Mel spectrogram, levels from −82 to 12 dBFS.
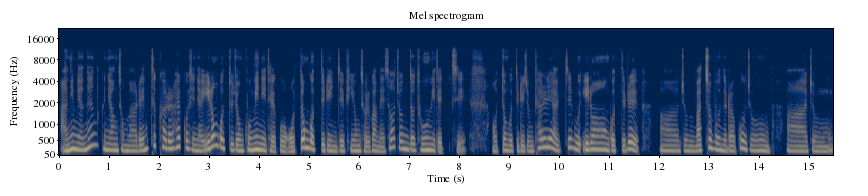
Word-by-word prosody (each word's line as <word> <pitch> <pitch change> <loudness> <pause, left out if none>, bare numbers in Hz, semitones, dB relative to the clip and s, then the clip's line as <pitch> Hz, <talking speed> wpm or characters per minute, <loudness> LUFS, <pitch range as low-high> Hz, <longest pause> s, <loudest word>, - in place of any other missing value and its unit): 아니면은 210 - +4
그냥 190 -4 +1
정말 160 -3 -3
렌터카를 235 - 0
할 290 - +3
것이냐?' 200 - -1
이런 295 - +3
것도 235 -8 +1
좀 170 -2 0
고민이 195 0 +5
되고 150 -4 -3
어떤 260 - +5
것들이 180 -6 0
인제 160 +1 -2
비용 165 0 -2
절감에서 160 - -3
좀 230 -6 +1
더 195 -2 0
도움이 185 -1 +2
될지 140 -3 -7 0.5
어떤 175 +3 -3
것들이 165 0 -3
좀 155 -1 -5
편리할지 260 - -1
뭐 210 -7 0
이런 205 -1 +3
것들을 170 +2 0 0.4
아 165 -1 -4
좀 160 -2 -5
맞춰보느라고 180 - 0
좀 165 -4 -3 0.3
아 155 -3 -5
좀 150 +4 -6
180 Hz, 285 characters per minute, -27 LUFS, 160-215 Hz, 0.5 s, 고민이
